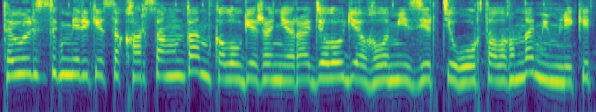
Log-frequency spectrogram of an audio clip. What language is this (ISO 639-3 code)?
kaz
